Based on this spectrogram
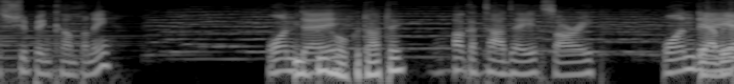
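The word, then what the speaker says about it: Hocotate: Said Pocketate Freight is in long haul deep space shipping company one day. Hocatate. Hocatate.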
